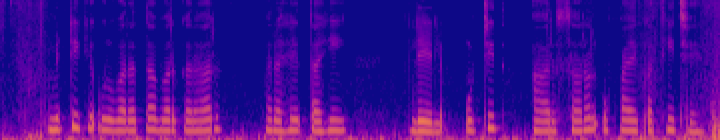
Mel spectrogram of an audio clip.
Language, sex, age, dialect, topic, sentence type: Maithili, female, 25-30, Eastern / Thethi, agriculture, question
